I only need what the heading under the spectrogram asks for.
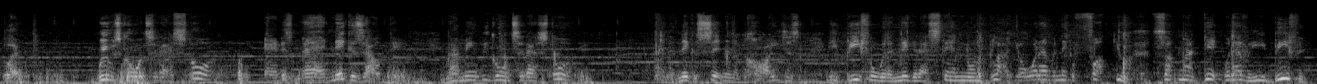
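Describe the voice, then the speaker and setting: A man with a New York accent telling a casual, profane, animated story, often asking if you follow him. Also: high-pitched, brisk, music in the background. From Brownsville, Brooklyn, New York. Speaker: guest telling prison stories.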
